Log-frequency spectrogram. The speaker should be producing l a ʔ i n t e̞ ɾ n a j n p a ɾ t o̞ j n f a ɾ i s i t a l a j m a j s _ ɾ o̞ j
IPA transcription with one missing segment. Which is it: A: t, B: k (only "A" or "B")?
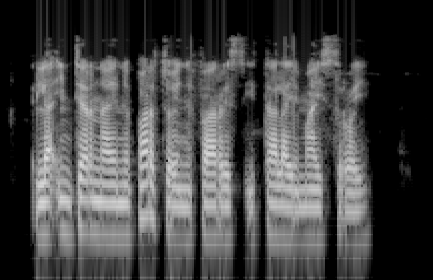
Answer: A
